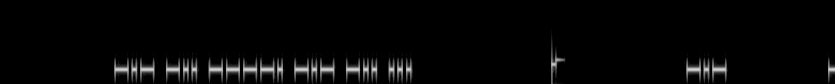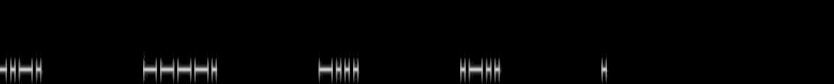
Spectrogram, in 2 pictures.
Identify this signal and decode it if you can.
Morse code, heard as a keyed tone, about 28 wpm, spaced as for 12 wpm, 700 Hz. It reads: KD9KDS KC9BLE
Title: USA Call Signs - 6 Characters - 8x Character Spacing - 28wpm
